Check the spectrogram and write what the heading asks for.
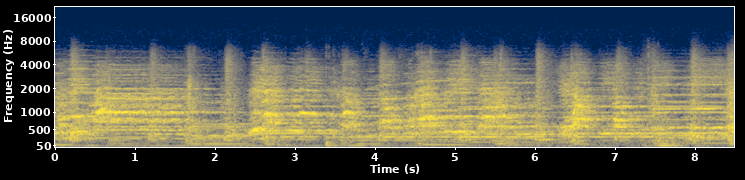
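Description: Live stage-musical dance number: a chorus singing over a band accompaniment, with a steady beat of about two strokes a second.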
